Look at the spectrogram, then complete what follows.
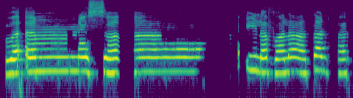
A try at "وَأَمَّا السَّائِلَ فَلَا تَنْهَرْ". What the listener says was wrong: நீங்க 1 செகண்ட் தான் நீட்டீங்க. சங்கிறது 1 செகண்ட் போதும். அப்படியா?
